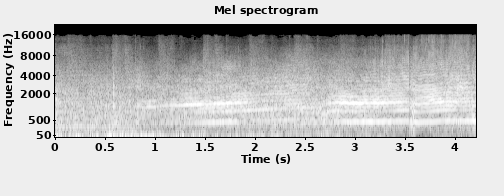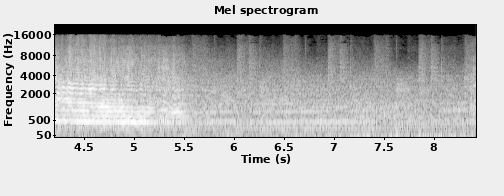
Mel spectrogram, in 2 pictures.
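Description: Racing superbike engines at high revs: the pitch climbs as a bike accelerates, is loudest as a bike passes close about four seconds in, then drops to a quieter, steadier sound as the bike runs off into the distance.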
